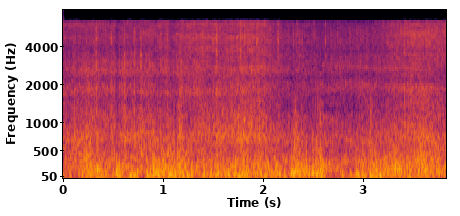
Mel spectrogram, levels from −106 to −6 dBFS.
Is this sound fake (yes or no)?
no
